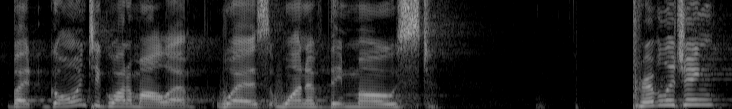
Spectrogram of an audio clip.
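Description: A woman's voice: fairly high pitch, measured pace. Earnest young woman preaching to a church. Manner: earnest, conversational, with frequent restarts. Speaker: church speaker. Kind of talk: sermon. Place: large church stage, indoors. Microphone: handheld microphone.

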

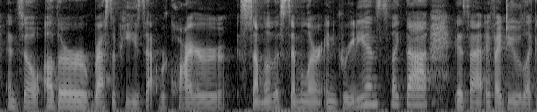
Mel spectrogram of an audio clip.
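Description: A woman in her thirties explains home cooking to camera in a relaxed, conversational vlog. Her voice sits low and sounds gravelly.

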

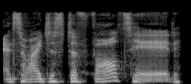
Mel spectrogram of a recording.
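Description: Here the same kind of speaker, a middle-aged woman and game master on a podcast, shares anecdotes with casual enthusiasm. Her extremely low voice is animated and slow, with a slightly bright quality.

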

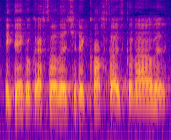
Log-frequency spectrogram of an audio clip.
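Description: A young man talks as the guest in an interview, answering modestly and a little hesitantly. He fills his pauses and agrees readily with the interviewer. His pitch is in the middle range for a man. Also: steady tone, rough recording. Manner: modest, hesitant with many fillers and short agreements. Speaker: guest singer. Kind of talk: casual interview.

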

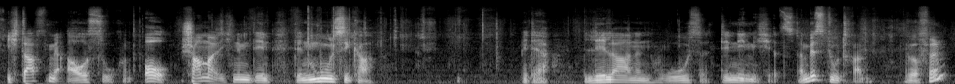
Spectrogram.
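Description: At a table indoors, a father with a low voice and lively intonation patiently walks a child through a children's board game while they play. He's unhurried, casual and encouraging, with slight background noise in the recording.

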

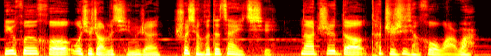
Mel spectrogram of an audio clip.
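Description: A man voicing a weary, guilt-ridden divorced man, speaking his lines in a flat, quiet way within a film recap. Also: medium pitch, quick pace, soft background music, lightly acted. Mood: subdued.

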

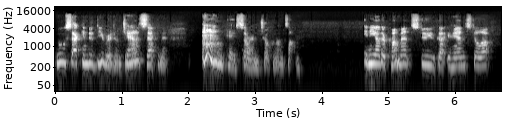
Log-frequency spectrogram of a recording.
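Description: A woman chairing a council meeting over a video call, brisk and joking as she moves through votes. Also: fairly high pitch, vocal fry, a bit bright, husky, poor audio.

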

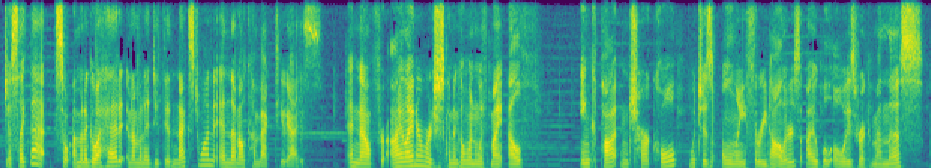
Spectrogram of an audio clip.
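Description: Low-pitched and brisk, a young woman talks through her makeup in a casual get-ready-with-me video, voice slightly sore and humor self-deprecating. Soft music plays in her small, red-curtained bedroom, and a small boom-arm desk mic sits close up.

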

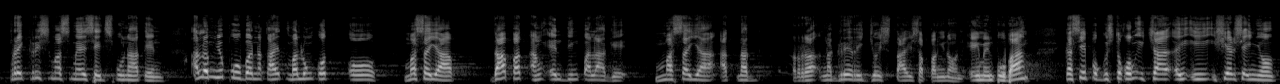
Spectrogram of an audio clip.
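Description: A male pastor with a high-pitched voice preaches playfully in a big-sounding room. He jokes with the congregation, invites their replies, and slips English phrases into his sermon.

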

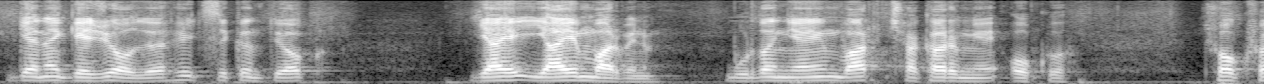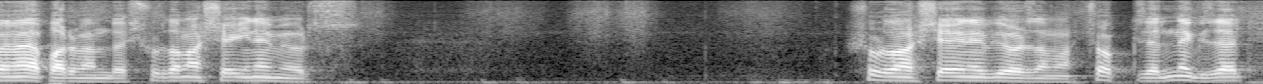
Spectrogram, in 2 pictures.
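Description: A man's voice: mid-range voice, clean tone. A young man giving casual, joking commentary over his own gameplay and talking to the creatures in the game. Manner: chatty, joking, talks to the game's mobs. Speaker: gaming YouTuber.

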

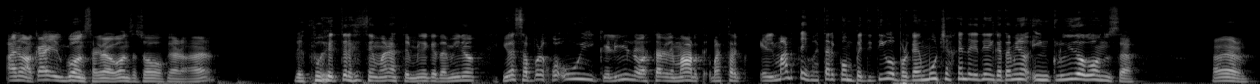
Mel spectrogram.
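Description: Young male streamer, Rioplatense accent, loose and jokey, a touch high-pitched. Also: fast talker, fairly bright tone. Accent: Rioplatense Spanish. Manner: rambling, joking, swears a lot, talks to chat. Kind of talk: casual live-stream chat while solving a puzzle.

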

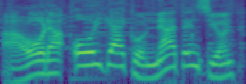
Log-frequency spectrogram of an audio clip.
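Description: A man's voice: a little high, very animated, slow, dark tone. A man narrating a scripted television feature as its reporter. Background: background music.

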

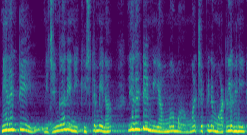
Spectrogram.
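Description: A woman voicing a troubled young husband who speaks gently and coaxingly. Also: sits high, animated, moderate pace. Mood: gentle. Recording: long reverb.

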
